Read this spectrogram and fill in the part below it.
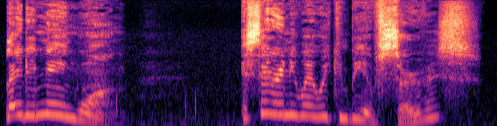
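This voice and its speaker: A woman's voice: high voice, sing-song, brisk, a little mellow, slight background noise. A woman playing a keen, sly merchant in a video game, polite and coy in delivery. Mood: eager, sly. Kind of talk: scripted video game dialogue. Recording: faint music behind the voice.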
